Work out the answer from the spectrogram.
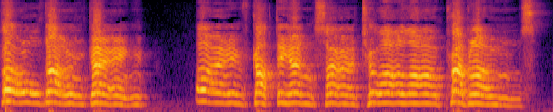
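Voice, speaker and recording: A man's voice: very high voice, fairly even intonation, very slow, bright, forceful tone, heavily acted. A man playing a bossy, wisecracking rabbit superhero leader in a comic book cartoon dub. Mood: confident.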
